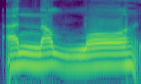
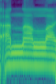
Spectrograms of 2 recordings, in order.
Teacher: Lam jalalahnya ini kita baca tebal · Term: baca tafkhim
